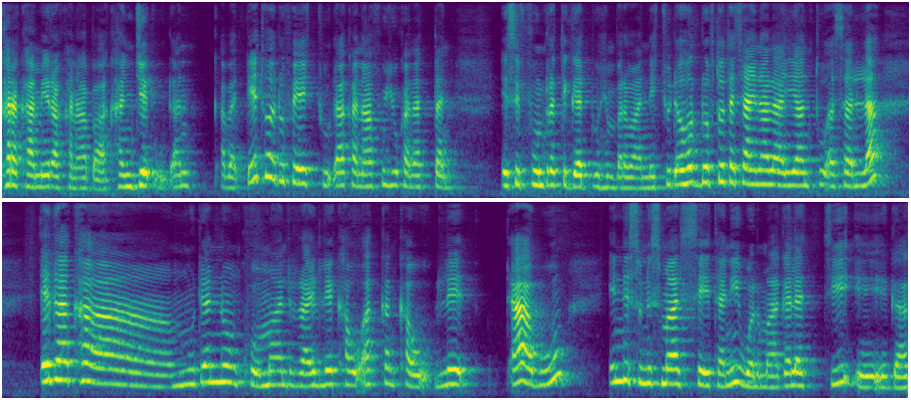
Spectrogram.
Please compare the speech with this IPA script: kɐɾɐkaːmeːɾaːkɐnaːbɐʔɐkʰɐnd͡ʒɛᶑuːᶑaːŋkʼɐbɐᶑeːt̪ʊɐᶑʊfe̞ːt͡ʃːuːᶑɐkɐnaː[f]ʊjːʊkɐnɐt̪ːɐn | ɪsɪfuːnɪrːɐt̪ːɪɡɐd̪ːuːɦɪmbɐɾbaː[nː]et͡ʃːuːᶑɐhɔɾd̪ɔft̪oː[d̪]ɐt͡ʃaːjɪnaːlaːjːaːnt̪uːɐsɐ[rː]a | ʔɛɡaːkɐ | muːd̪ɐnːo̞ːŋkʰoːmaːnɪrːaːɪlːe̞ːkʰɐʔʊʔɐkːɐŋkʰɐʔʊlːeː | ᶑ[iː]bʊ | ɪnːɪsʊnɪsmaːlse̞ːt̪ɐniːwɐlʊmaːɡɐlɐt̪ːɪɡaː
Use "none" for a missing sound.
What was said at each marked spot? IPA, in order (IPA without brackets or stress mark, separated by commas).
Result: f, nː, t̪, lː, aː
